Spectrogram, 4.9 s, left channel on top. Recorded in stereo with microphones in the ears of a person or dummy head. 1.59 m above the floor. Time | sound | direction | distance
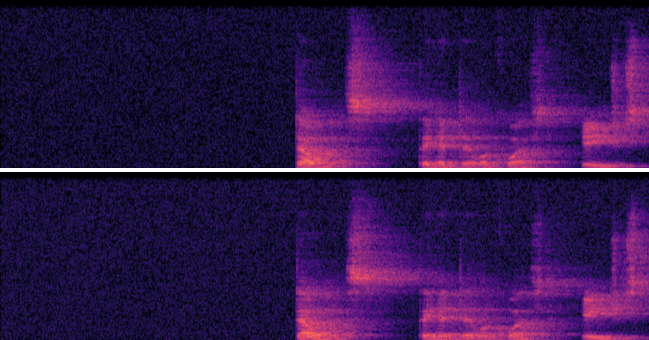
2.2 | a man speaking | 75° left (ahead or behind) | 1.8 m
